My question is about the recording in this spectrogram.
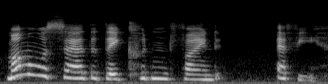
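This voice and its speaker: A woman's voice: high voice, very animated, slow, highs cut off, voice pushed up, exaggerated voice. A woman voicing a naive, uneasy young country girl, reading her diary aloud in a game. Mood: sad, reluctant.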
